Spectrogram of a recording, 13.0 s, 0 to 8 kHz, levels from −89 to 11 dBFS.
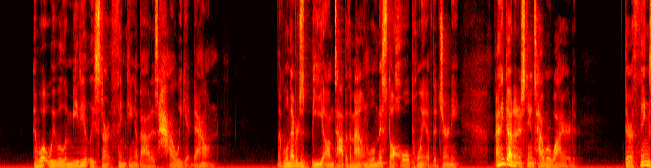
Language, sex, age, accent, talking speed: English, male, 30-49, American, 190 wpm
